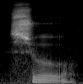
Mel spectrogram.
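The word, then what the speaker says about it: ⲋ: This is the symbol for it, and it is pronounced su, su.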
